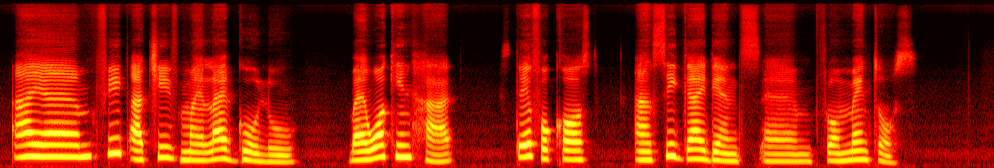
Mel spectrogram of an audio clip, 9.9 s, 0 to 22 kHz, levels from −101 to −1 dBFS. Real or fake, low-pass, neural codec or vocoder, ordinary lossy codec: fake; 19.8 kHz; autoencoder, 48 kHz, 32 numbers a frame, DAC-VAE, trained on Japanese speech; none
